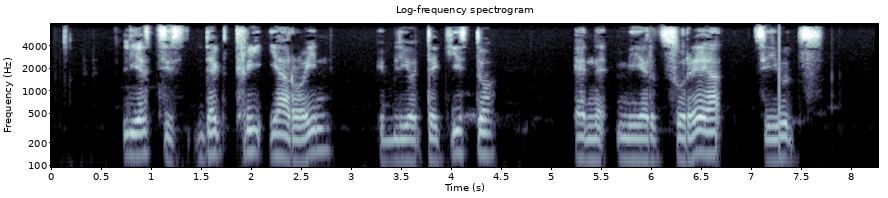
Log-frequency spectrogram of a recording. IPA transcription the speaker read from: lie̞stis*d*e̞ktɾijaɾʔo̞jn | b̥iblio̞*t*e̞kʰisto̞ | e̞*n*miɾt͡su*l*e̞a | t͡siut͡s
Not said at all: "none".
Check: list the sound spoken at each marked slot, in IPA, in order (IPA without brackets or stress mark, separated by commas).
d, t, n, ɾ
